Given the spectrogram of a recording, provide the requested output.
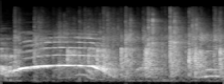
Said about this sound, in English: You can clap.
